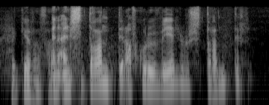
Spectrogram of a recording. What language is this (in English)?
Icelandic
